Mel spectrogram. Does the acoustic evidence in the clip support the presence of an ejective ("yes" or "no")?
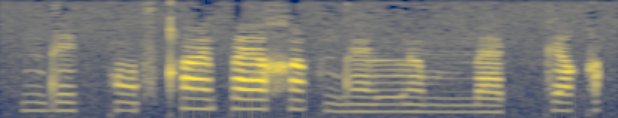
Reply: no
